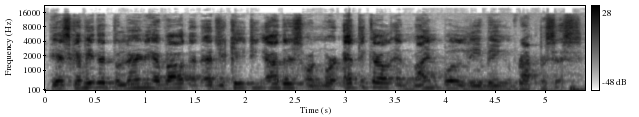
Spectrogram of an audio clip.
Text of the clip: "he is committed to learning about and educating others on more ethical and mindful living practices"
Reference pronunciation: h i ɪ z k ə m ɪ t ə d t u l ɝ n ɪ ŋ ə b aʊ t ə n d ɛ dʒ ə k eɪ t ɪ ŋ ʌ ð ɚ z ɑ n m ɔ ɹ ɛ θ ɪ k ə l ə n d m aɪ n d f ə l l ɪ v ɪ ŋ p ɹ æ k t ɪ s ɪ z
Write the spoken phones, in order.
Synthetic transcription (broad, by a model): h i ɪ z k ə m ɪ t ə d t u l ɝ n ɪ ŋ ə b aʊ t ə n d ɛ dʒ ə k eɪ t ɪ ŋ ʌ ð ɚ s ɑ n m ɔ ɹ ɛ t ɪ k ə l ə n d m aɪ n d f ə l l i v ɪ ŋ p ɹ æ k t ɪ s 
